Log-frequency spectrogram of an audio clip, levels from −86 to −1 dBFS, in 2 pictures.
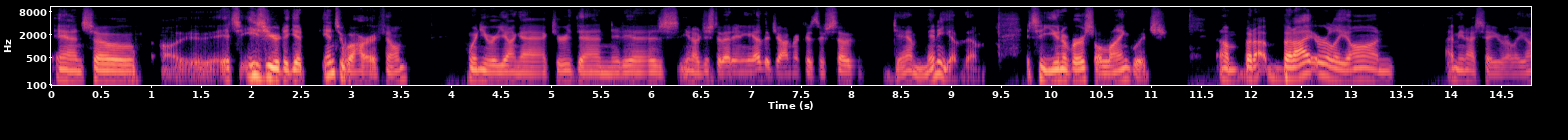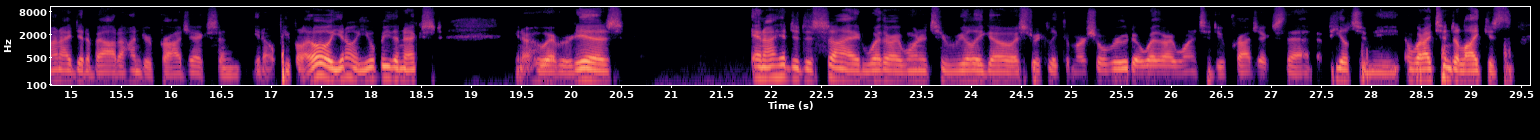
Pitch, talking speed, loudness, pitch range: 115 Hz, 210 wpm, -27 LUFS, 105-130 Hz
